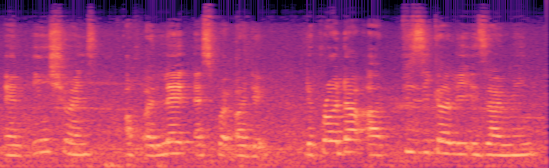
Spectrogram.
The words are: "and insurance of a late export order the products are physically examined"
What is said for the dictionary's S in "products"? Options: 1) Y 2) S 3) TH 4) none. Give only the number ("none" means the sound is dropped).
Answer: 4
